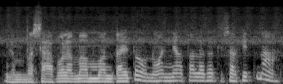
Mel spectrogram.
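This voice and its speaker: A man's voice: on the high side, fast, natural voice. An actor playing a cautious village councilman who urges seeing a doctor, in a radio drama. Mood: concerned. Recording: radio drama with background noise.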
